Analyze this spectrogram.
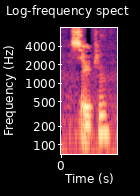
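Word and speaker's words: Srdjan: less valve than I am typically used to pronouncing in that verse name surgeon Maybe um then we have pavela girenic Lazar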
